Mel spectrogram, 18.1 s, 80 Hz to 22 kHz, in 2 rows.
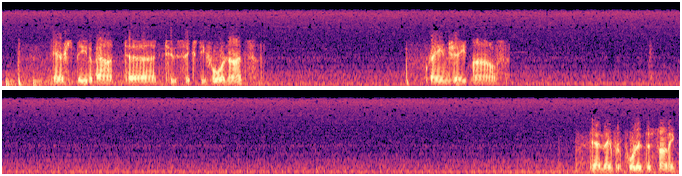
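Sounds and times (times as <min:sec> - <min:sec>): faint low hum: 0:00.0 - 0:18.0
steady hiss: 0:00.0 - 0:18.0.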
